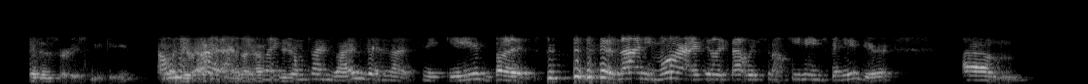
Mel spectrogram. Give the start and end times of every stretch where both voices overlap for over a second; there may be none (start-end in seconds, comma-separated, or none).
1.6-3.0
